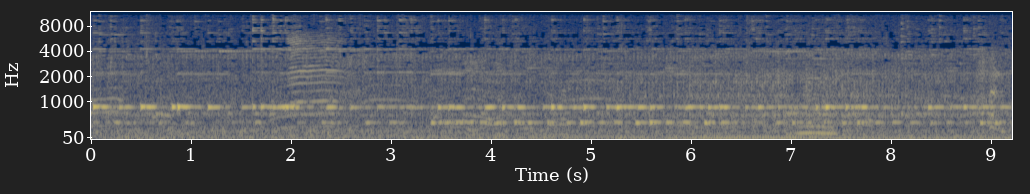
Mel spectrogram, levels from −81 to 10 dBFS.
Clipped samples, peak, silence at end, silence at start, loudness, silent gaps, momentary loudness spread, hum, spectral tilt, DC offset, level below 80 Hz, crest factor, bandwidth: under 0.1%; -2 dBFS; 0 s; 0 s; -19 LUFS; none; 6 LU; none; -3.5 dB/octave; under 0.1%; -34 dBFS; 16 dB; 11.5 kHz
